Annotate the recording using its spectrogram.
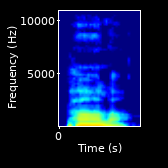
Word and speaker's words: Parler: Parla. – Parla. – Yeah, it is said parla, but it's spelt parler, okay. like French, to yeah.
